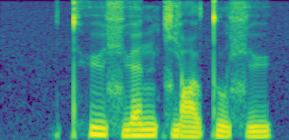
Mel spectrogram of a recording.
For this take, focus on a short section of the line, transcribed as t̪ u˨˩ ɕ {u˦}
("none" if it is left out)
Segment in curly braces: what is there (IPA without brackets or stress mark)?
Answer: y˦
